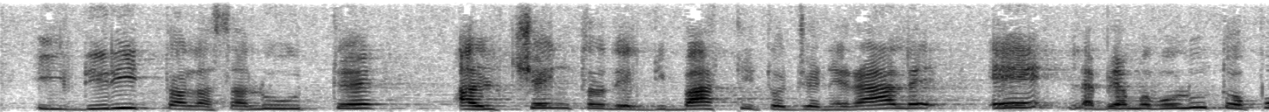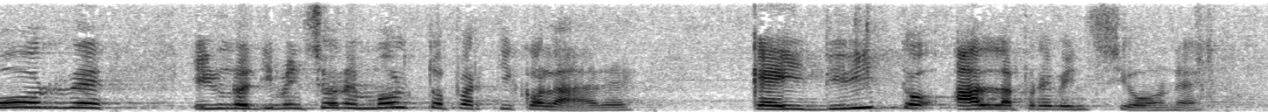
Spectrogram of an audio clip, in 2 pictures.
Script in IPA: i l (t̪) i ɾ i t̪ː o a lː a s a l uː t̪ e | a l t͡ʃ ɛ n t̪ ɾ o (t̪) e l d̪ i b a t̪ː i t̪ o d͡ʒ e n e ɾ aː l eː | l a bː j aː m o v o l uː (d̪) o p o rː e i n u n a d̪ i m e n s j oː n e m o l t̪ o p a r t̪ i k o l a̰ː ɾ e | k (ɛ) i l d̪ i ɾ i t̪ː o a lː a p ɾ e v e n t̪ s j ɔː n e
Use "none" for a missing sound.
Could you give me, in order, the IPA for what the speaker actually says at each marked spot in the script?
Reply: d̪, d̪, t̪, ɛ

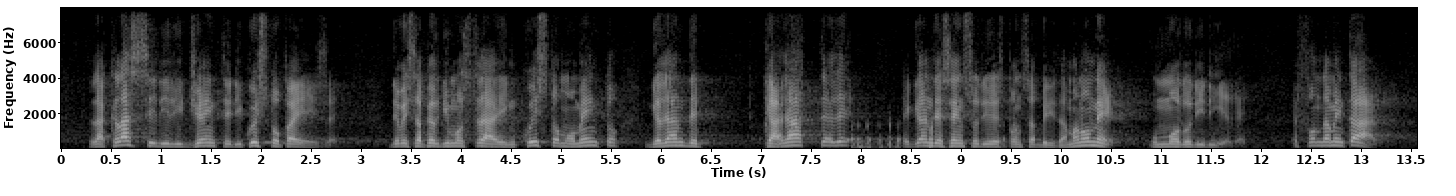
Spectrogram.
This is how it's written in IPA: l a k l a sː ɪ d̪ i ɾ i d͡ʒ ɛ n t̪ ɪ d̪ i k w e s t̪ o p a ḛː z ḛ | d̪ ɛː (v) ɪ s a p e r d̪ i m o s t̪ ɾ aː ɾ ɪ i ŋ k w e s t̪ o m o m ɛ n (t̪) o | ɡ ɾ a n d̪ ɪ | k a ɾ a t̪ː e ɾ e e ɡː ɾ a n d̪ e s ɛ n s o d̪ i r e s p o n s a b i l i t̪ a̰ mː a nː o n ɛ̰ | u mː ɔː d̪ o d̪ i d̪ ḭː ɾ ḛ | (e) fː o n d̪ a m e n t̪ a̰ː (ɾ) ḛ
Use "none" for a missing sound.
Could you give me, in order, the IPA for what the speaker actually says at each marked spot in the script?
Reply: v, t̪, ɛ, l

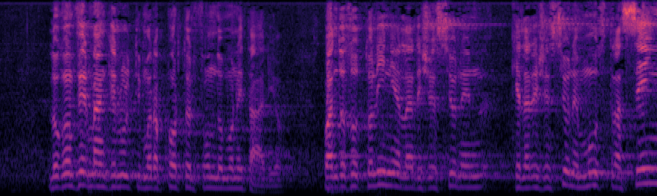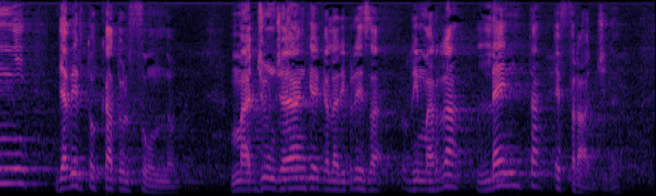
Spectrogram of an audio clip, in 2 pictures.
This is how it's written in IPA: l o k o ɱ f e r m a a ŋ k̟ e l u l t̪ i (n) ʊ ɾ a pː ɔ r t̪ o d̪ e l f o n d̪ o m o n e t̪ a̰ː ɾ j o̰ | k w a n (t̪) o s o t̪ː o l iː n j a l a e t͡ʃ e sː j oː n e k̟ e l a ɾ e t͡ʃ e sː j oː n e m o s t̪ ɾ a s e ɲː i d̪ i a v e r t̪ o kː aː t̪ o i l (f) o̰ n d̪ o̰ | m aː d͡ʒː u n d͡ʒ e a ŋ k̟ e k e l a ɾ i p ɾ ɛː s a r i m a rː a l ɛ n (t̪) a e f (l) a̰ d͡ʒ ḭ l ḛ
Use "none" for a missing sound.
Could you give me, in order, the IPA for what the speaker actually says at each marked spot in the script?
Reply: m, d̪, f, t̪, ɾ

